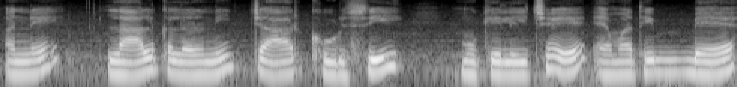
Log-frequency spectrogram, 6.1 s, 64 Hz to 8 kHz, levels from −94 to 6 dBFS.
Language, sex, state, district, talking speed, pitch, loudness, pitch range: Gujarati, male, Gujarat, Gandhinagar, 105 wpm, 140 Hz, -16 LUFS, 130-155 Hz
